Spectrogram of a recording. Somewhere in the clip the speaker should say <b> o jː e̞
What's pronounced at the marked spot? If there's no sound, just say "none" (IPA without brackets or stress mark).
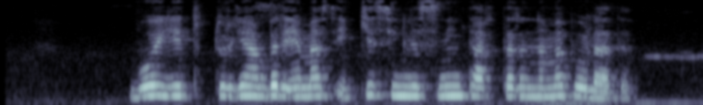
b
